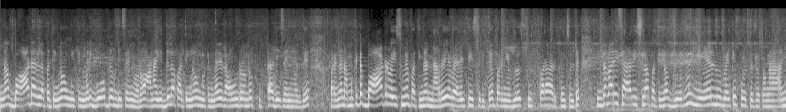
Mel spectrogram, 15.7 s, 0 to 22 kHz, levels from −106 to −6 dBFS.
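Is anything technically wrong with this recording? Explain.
No, there's nothing technically wrong here; no fault is audible anywhere in the clip.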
